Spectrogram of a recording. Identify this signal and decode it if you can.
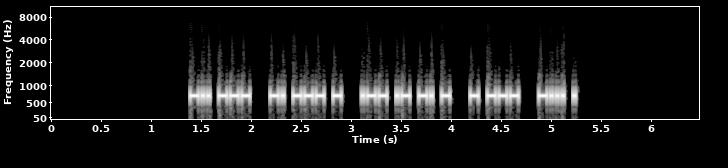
Morse code, heard as a keyed tone, about 41 wpm, 700 Hz. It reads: DO NOT WANT TO BE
